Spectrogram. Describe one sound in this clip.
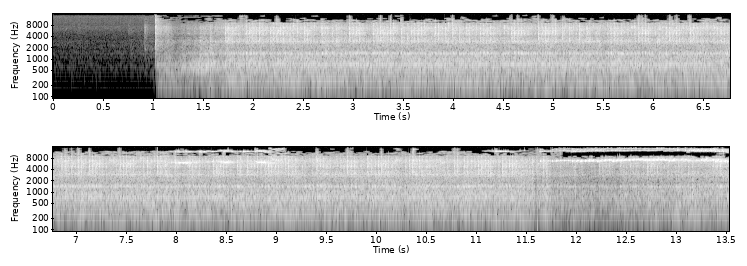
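A drill press motor whirs loudly and steadily.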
